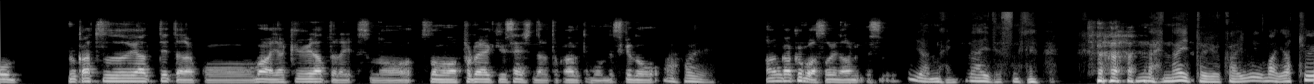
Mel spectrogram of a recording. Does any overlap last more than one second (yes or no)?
no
